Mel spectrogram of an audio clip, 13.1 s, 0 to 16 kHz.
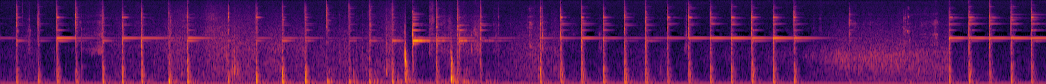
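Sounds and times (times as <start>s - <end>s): hammer striking hot iron on anvil: 0.0s - 2.6s, 3.2s - 10.7s, 11.8s - 13.0s
anvil ringing: 3.2s - 10.7s, 11.8s - 13.0s.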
